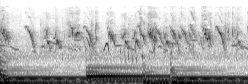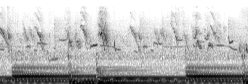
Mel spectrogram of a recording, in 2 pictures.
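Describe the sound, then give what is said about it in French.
Many birds chirp and tweet continuously in a busy, overlapping chorus, layered over a steady, loud synth-like musical drone that shifts chords every couple of seconds. “L'indifférence des oiseaux des humains.”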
